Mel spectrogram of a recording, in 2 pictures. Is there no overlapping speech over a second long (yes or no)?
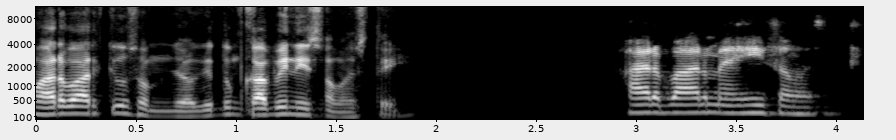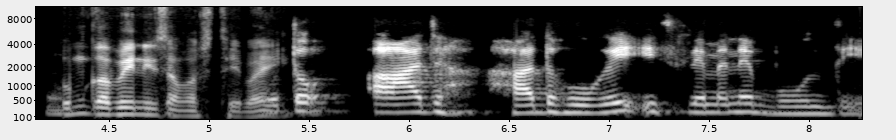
yes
